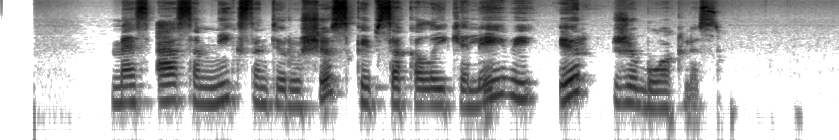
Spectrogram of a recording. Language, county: Lithuanian, Kaunas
